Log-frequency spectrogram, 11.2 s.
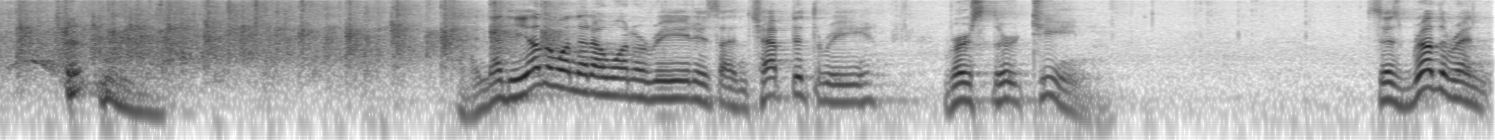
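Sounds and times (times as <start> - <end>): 
audience clapping: 0.0 - 4.5
speech: 0.5 - 1.3, 3.6 - 8.3, 10.4 - 11.2.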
